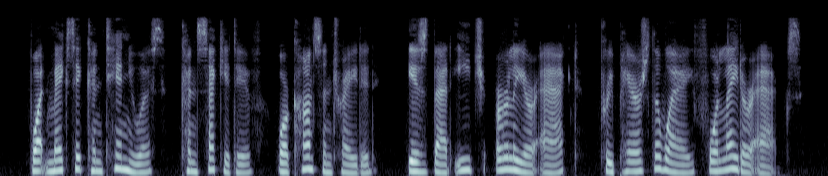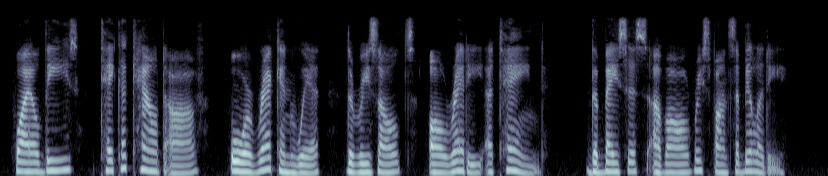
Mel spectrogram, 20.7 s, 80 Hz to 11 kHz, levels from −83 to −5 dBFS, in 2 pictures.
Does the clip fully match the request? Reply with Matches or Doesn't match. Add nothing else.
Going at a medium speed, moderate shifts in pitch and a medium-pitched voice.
Doesn't match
